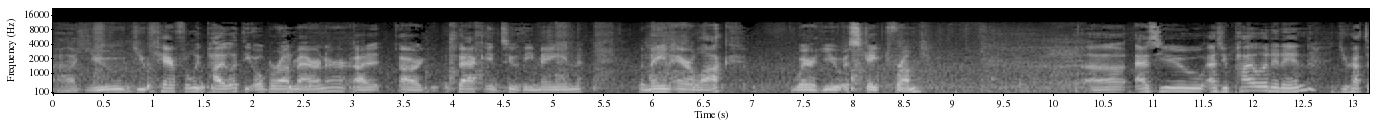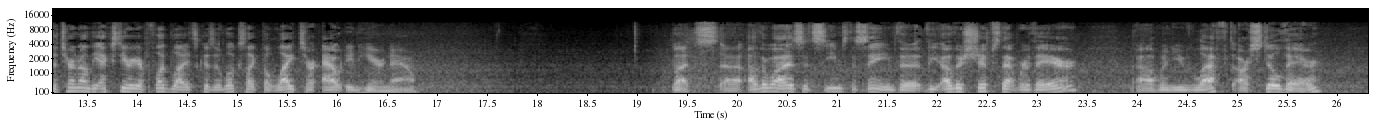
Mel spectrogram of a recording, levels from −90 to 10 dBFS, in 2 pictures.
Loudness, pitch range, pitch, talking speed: -20 LUFS, 115-150 Hz, 130 Hz, 155 wpm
